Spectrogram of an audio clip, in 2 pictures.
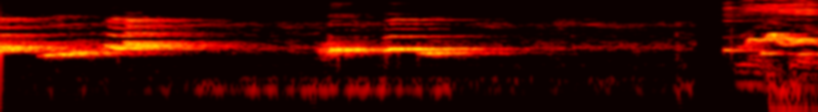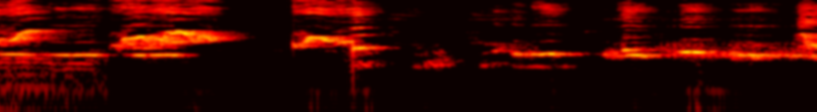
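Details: Hooded butcherbird of the blorok type in full, lively song. Rich fluted whistles carry strong overtones, with long slurred notes at first, then quicker varied phrases mixing clear whistles with buzzier, chattering notes. A faint low hum sits underneath.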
